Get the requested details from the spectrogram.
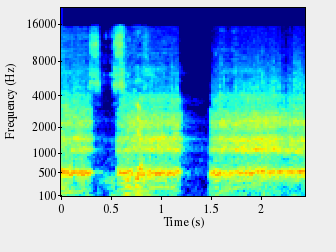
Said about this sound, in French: il faut que je rote, que je rote, que je rote.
